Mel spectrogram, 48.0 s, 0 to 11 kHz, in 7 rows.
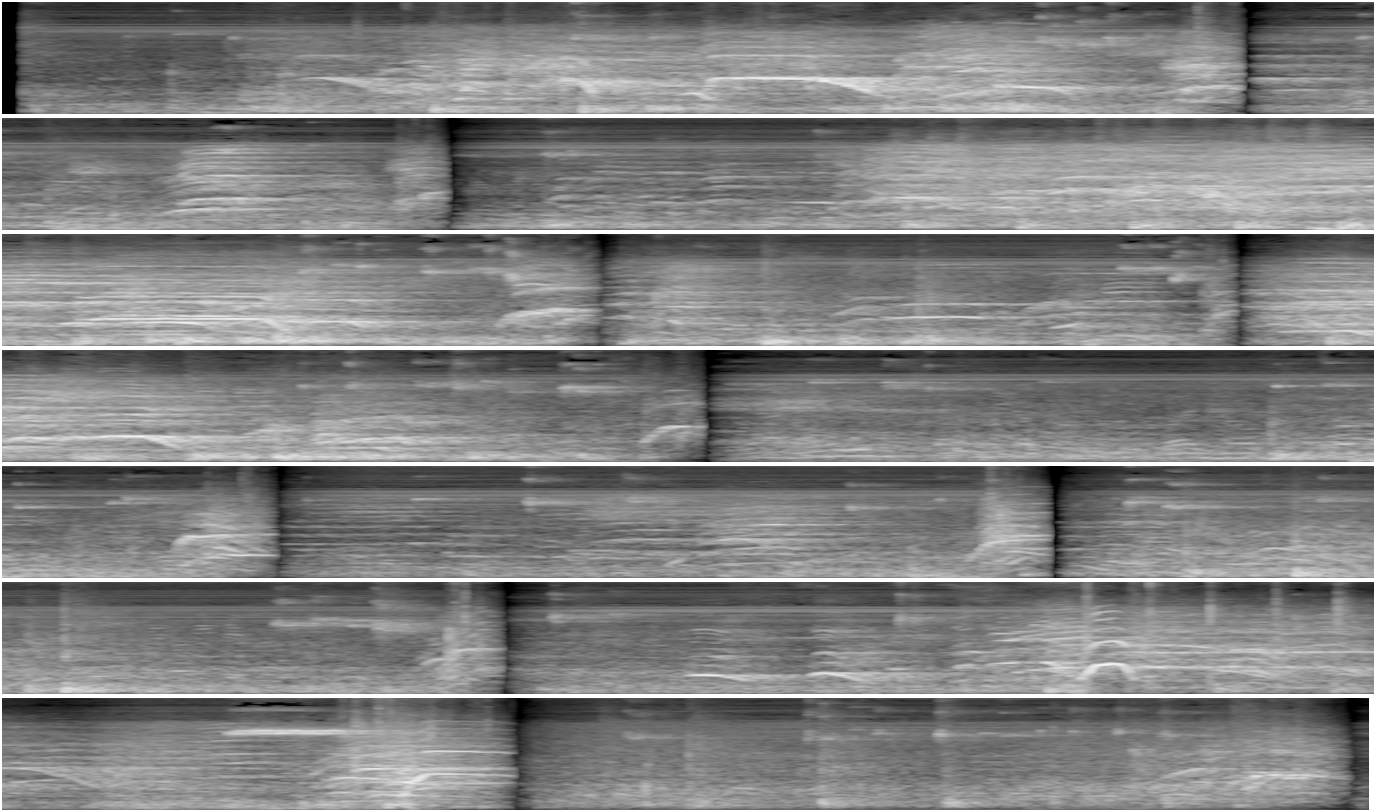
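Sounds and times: voices of players and spectators: 0.1 - 47.9
shoes squeaking: 4.4 - 10.1, 11.8 - 19.9, 21.5 - 24.0, 24.6 - 39.4, 44.1 - 47.6
basketball bouncing on wooden floor: 17.5 - 18.6, 33.4 - 34.9.

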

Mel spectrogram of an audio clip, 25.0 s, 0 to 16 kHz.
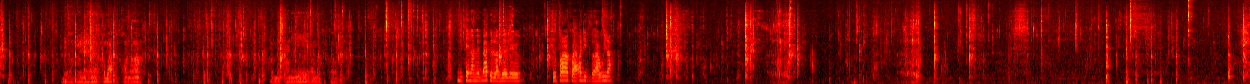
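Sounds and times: people chewing food: 0.0 - 25.0.

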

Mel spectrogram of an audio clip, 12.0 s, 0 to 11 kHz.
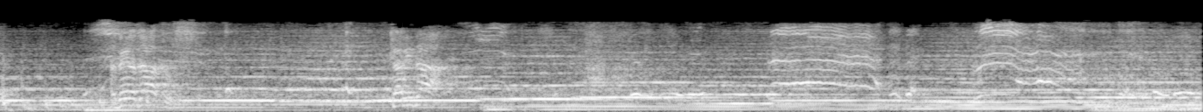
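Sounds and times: film score with held notes: 0.0 - 12.0.

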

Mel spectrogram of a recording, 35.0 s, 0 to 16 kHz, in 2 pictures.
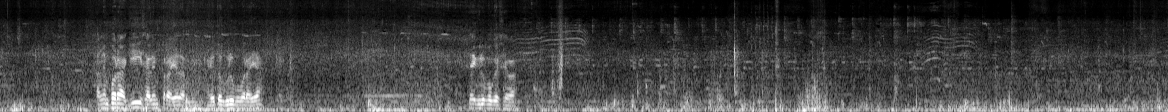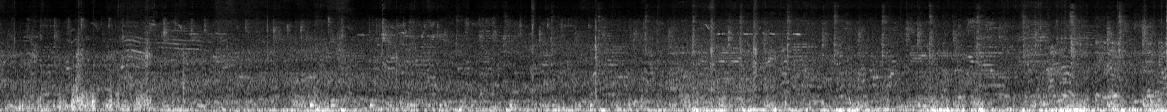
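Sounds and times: music playing: 0.0 - 35.0
people chattering: 0.0 - 35.0
wind rumble on microphone: 0.0 - 35.0.

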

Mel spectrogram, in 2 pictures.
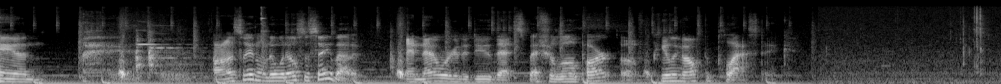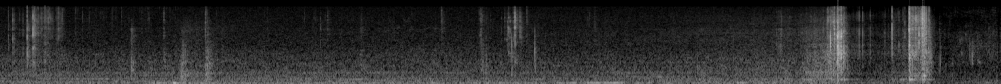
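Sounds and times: plastic film crinkling: 9.5 - 12.2, 14.8 - 15.6, 17.7 - 20.0.

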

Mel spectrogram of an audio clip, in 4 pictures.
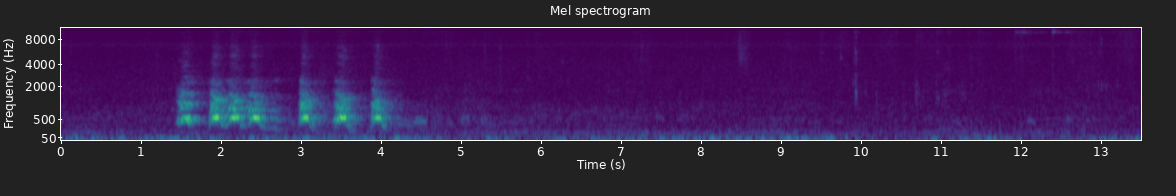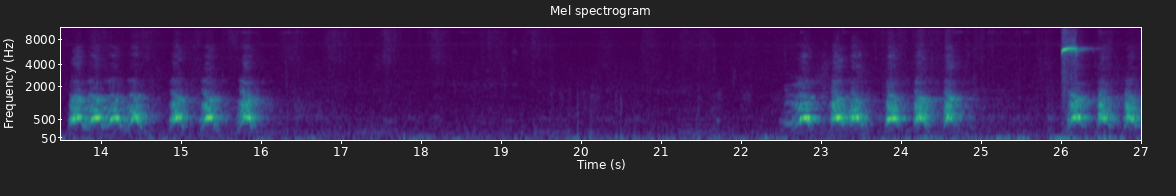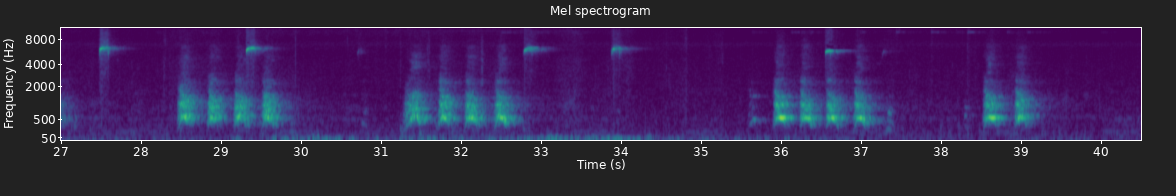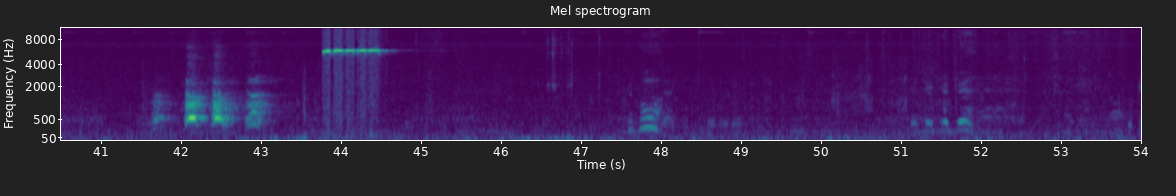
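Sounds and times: dog barking: 1.4 - 5.2, 13.6 - 16.3, 22.5 - 25.0, 25.9 - 27.3, 28.4 - 30.0, 30.7 - 32.9, 35.6 - 37.4, 38.4 - 39.5, 41.6 - 43.3
dog-training whistle blasts: 26.0 - 26.7, 29.3 - 29.8, 36.5 - 37.0, 43.8 - 44.8.

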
